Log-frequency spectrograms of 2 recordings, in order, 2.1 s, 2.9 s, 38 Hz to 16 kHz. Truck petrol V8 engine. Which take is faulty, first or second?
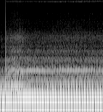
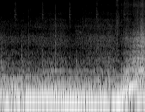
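first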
